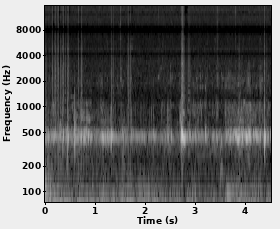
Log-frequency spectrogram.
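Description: Swimming pool heard from underwater: muffled water noise with a steady hum and scattered clicks and pops, the sharpest click near the middle.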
